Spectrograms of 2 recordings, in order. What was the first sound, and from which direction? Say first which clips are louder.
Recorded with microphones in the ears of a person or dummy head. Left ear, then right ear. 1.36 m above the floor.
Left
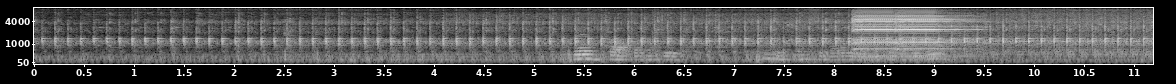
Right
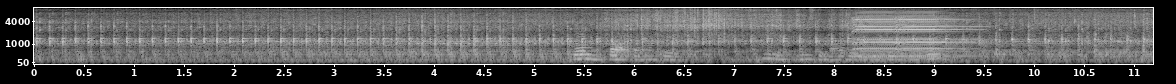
A woman speaking: left 2 dB; 20° right (ahead or behind).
